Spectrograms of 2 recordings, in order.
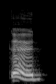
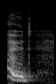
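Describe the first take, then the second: First: It sounds flat and lukewarm. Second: It sounds warm and enthusiastic. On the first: It is not great. "in the U K, it can be like good. It's not great" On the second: It is genuinely good. "if you say good in the U in the U S, that you think like, oh, that's good"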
